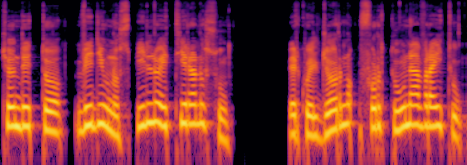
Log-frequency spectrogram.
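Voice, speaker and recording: A woman voicing a calm, shrewd elderly female amateur detective in an audiobook, speaking quietly. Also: fairly high pitch, brisk, dry recording, clean studio sound, voice pushed up, lightly acted. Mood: calm, dry.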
